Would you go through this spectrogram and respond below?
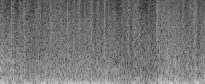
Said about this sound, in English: I can't hear you with all the gunshots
